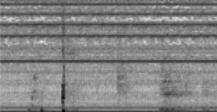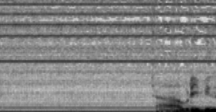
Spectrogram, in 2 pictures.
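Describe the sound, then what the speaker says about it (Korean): An air conditioner runs at full power in a church sanctuary, giving a steady low electrical hum with a few faint clicks, and a voice begins speaking near the end. "저 뒤편에 에어컨은 풀로 틀어져 있는 거죠?"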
